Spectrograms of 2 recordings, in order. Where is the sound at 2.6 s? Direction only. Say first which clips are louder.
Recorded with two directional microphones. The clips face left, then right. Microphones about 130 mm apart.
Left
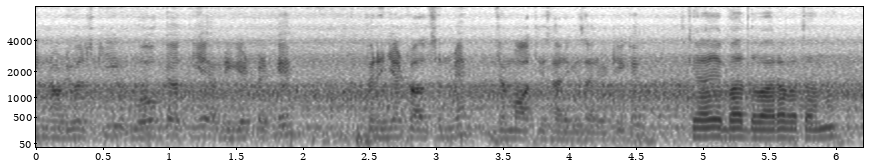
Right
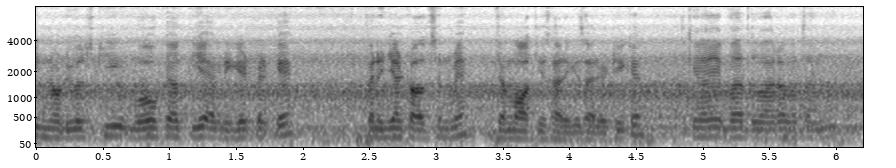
Right 6 dB; 35° right (ahead or behind).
